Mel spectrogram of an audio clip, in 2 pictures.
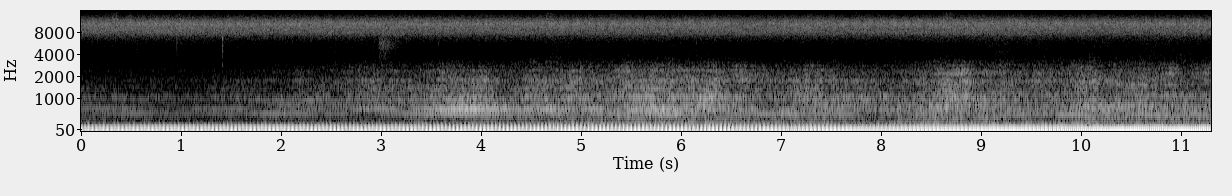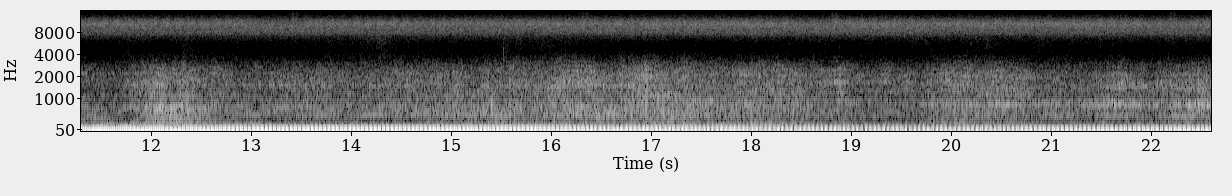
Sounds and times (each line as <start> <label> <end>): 0.0 Propellerplane passes over 22.6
